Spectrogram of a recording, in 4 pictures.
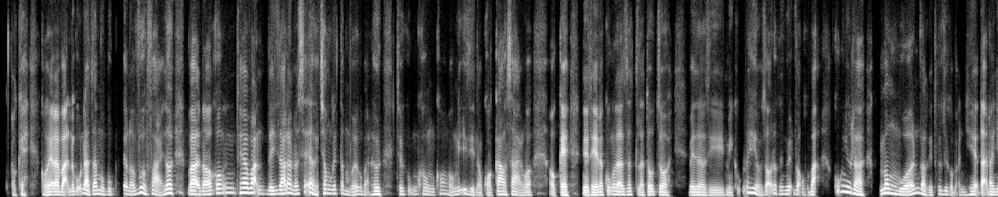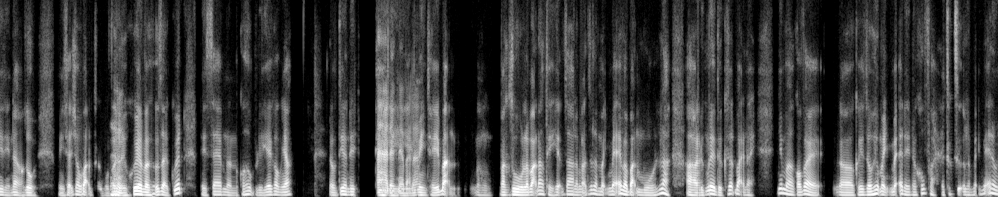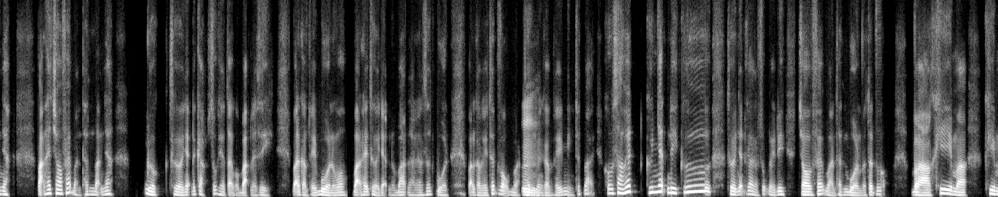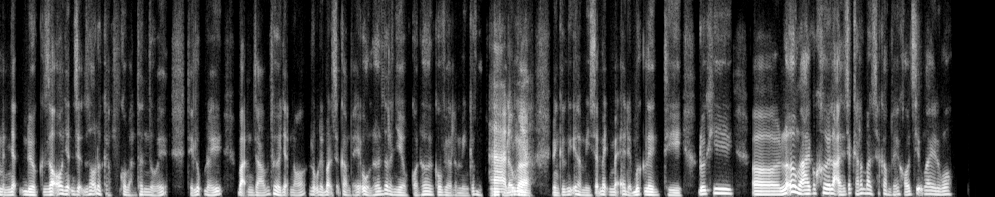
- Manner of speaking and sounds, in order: tapping
- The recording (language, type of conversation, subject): Vietnamese, advice, Làm sao để chấp nhận thất bại và học hỏi từ nó?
